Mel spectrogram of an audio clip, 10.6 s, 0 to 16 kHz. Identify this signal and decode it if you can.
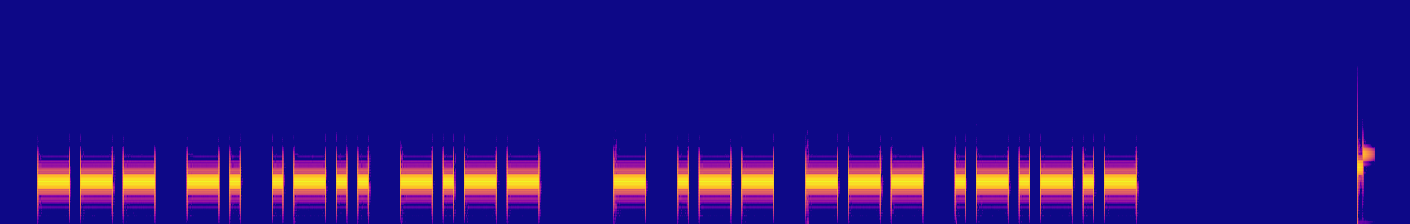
Morse code, heard as a keyed tone, about 15 wpm, 700 Hz. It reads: ONLY TWO.
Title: Sentences from Top 200 Words and Abbreviations 15wpm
